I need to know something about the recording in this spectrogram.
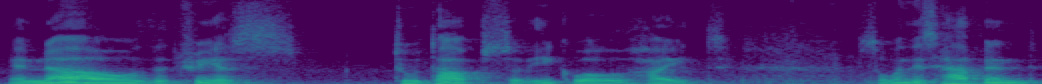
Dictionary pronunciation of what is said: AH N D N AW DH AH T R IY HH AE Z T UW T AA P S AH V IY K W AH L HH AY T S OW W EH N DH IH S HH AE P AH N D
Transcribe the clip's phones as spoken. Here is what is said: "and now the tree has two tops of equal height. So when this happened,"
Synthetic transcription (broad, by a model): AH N N AW DH AH T R IY HH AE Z T UW T AA P S AH V IY K W AH L HH AY T S OW W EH N DH IH S HH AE P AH N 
